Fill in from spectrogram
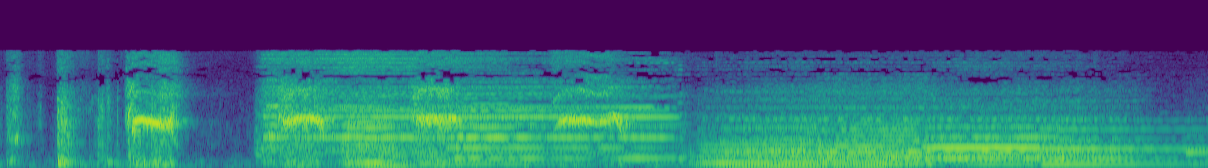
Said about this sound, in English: Screaming finally. I felt better for it.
